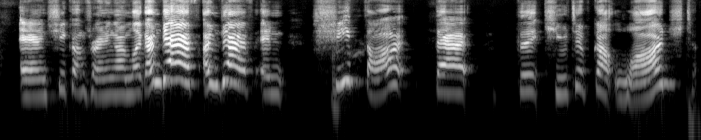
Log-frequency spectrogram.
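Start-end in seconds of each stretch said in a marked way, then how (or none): 1.5-2.5 very high, very loud, panicked shriek. Retelling screaming to mom after the ear injury: imitating own screaming. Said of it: "I was screaming for my mom".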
